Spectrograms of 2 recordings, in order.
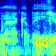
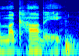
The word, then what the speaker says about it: Maccabees: It's Maccabees. You're absolutely right. Or some people pronounce it Maccabi, but...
